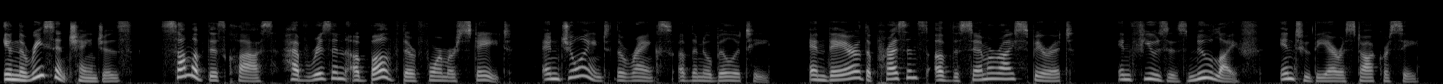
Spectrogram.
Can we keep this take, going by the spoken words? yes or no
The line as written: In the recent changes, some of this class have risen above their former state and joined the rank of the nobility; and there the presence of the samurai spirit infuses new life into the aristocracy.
no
